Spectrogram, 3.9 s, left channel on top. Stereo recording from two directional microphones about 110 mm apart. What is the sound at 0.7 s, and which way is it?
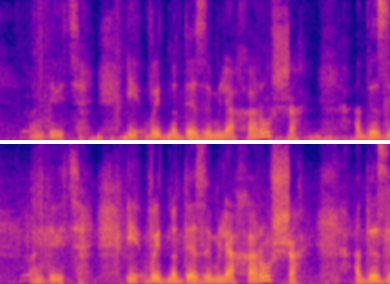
Speech, 40° left (ahead or behind).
